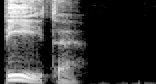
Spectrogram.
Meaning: poet
- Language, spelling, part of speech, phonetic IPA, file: Russian, пиита, noun, [pʲɪˈitə], Ru-пиита.ogg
